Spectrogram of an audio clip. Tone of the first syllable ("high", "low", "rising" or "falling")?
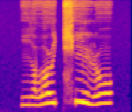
low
